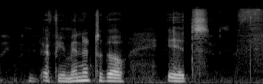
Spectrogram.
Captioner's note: speaking French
